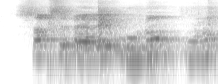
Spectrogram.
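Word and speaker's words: uno: अच्छा जी, सबसे पहले ऊनो, ऊनो के स्पेलिंग इसको किस तरह हमने प्रोनाउंस करना है,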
